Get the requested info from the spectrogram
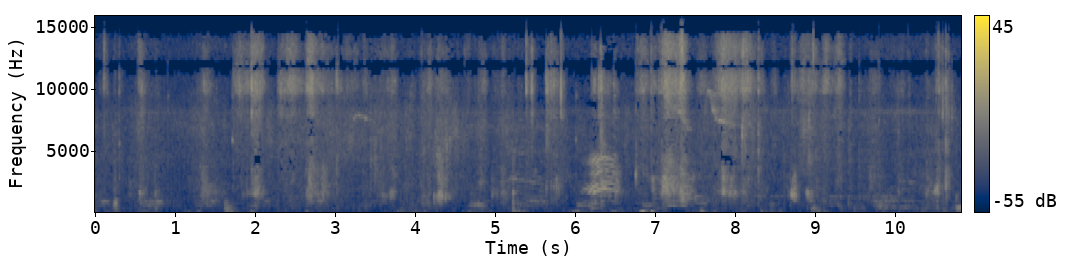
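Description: Footsteps and rustling on a dirt and grass hillside path, with a brief high call that rises and falls a few times about six to seven seconds in.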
